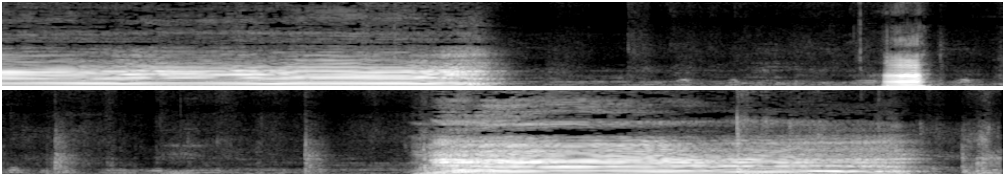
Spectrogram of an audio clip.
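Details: Friesian heifer calf for sale in Pabna, Bangladesh, lowing twice: a long steady deep moo, a pause with a brief sharp squeak and soft background noise, then a second sustained moo of about three seconds.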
